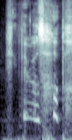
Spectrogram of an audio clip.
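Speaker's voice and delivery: high, laughing through the words; can barely get it out for laughing. Real, not acted. Laughing retelling disaster.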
